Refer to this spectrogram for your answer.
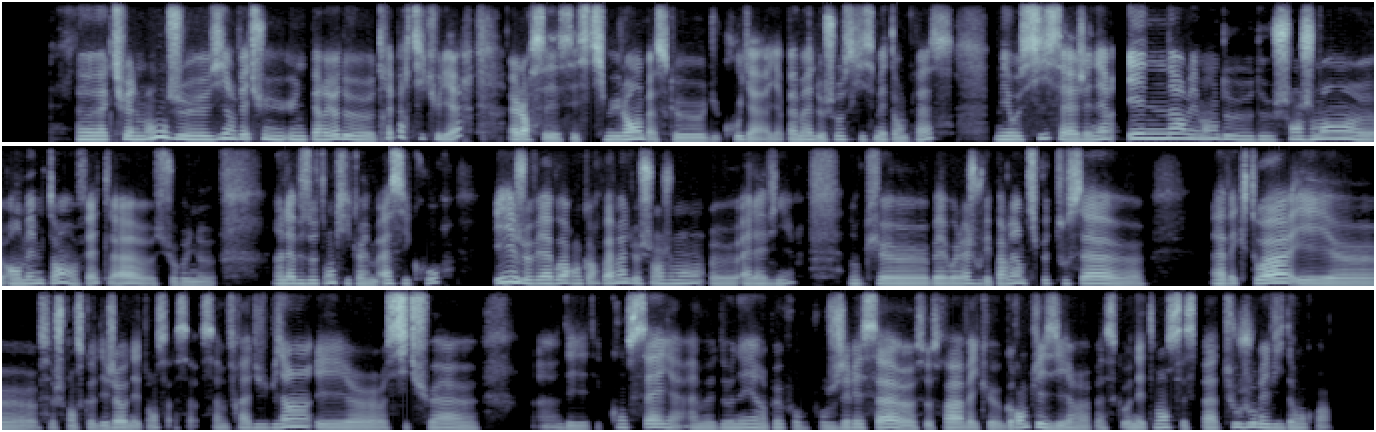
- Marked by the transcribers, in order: stressed: "énormément"
- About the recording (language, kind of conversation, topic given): French, advice, Comment accepter et gérer l’incertitude dans ma vie alors que tout change si vite ?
